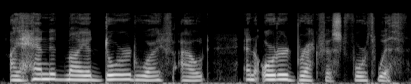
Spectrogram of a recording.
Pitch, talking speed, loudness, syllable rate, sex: 205 Hz, 145 wpm, -16 LUFS, 4.9 syllables/s, female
